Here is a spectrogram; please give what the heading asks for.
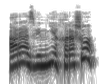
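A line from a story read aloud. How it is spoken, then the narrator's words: Shrill exclamation. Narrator (Russian): визгливо воскликнул Якушев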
